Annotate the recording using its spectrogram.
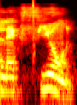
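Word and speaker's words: Lektion: आप पढ़ोगे इसको लेक्शन ये टी आई ओ एन को प्रोनाउंस करते हैं जर्मन सयन तो ये क्या बन गया लेक्सन लेक्सन वन वन को जब हमें क्या कहते हैं?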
